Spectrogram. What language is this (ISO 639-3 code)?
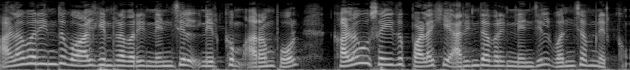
tam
